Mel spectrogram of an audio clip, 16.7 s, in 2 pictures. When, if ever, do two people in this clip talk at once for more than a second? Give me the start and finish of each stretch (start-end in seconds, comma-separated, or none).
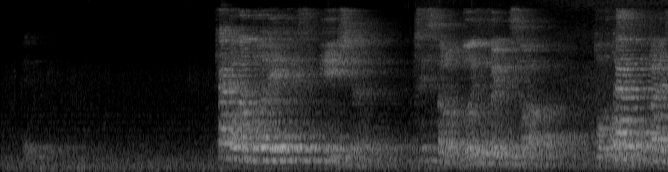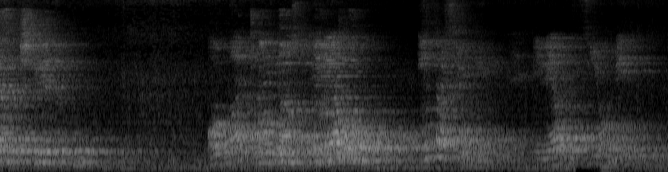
11.6-12.8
